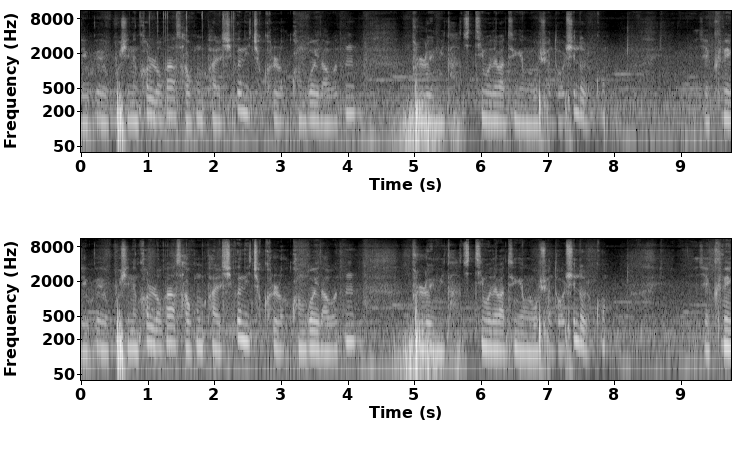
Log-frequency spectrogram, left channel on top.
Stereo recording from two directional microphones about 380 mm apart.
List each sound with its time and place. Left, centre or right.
0.0 s a man's voice: centre
9.3 s speech: centre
